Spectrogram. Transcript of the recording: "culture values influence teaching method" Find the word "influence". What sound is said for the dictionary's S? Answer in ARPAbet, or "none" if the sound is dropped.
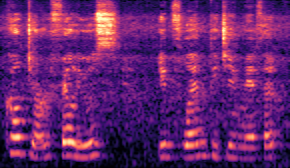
none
